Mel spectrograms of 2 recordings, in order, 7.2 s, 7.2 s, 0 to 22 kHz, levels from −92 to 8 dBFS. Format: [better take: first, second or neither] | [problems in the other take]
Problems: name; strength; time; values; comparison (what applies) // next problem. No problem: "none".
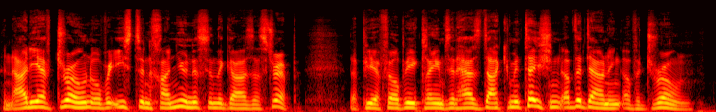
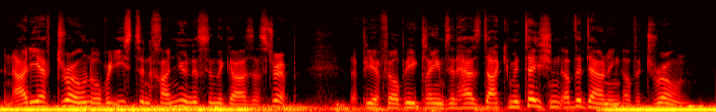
first | low rumble; loud; throughout; 1 dB below the speech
